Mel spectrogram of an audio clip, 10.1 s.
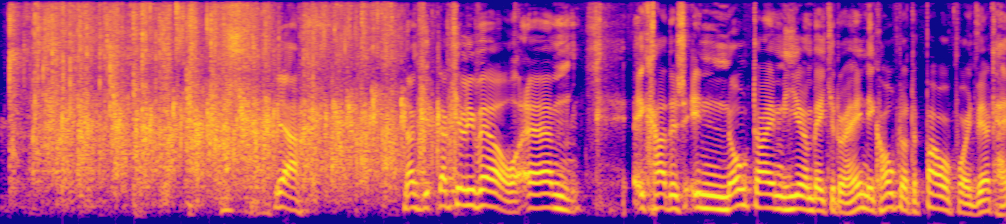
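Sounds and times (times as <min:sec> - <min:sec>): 
audience applause: 0:00.0 - 0:05.1
speech: 0:02.3 - 0:03.2, 0:04.0 - 0:10.0.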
